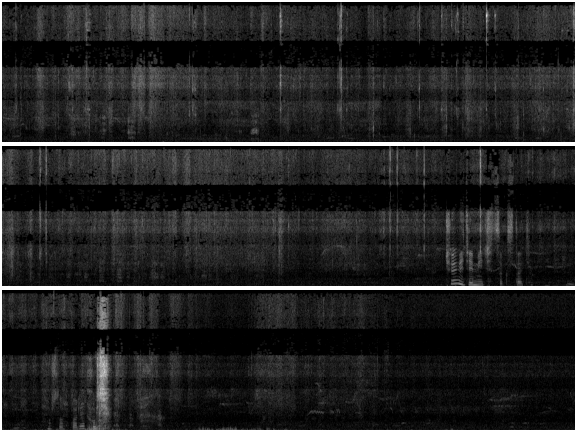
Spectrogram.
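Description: Dogs rustle through tall grass as they trot about.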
